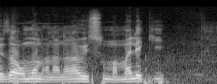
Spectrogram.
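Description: A man's voice through a handheld microphone: drawn-out, buzzing vocal sounds for about a second and a half, then it falls quiet.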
